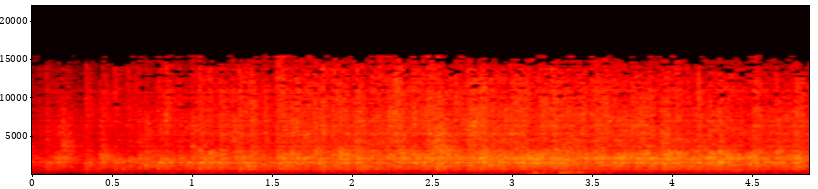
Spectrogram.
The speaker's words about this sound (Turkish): Kendilerine bu duyarlı davranışı için kocaman bir alkış diyoruz.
